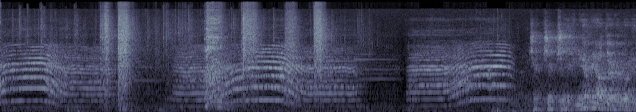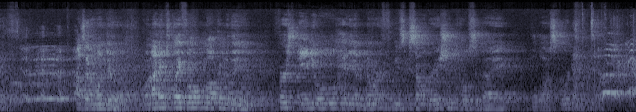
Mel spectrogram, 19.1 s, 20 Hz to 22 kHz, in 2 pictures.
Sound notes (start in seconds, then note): 3.0 coughs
